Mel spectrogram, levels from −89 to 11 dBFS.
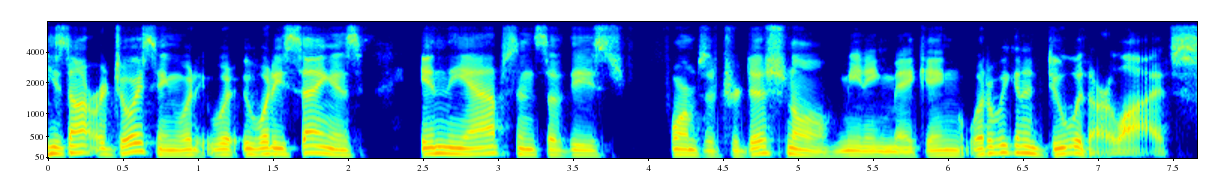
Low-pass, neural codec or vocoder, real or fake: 7.2 kHz; none; real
